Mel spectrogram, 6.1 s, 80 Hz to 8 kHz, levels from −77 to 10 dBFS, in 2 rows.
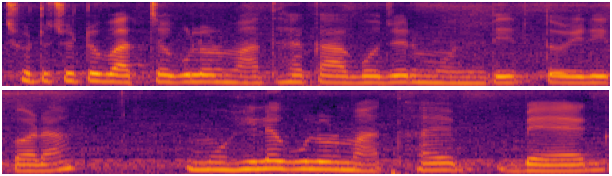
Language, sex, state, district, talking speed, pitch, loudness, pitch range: Bengali, female, West Bengal, Purulia, 140 wpm, 185 Hz, -16 LUFS, 175-205 Hz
